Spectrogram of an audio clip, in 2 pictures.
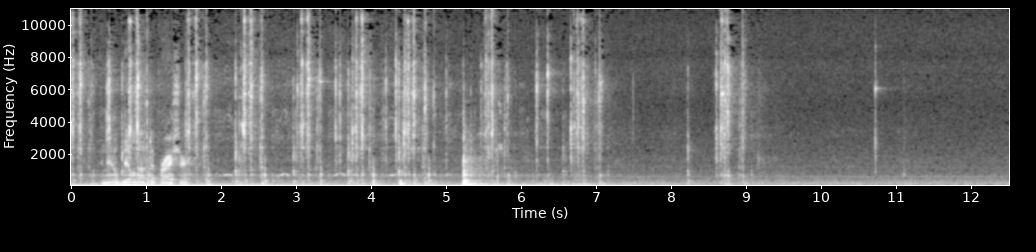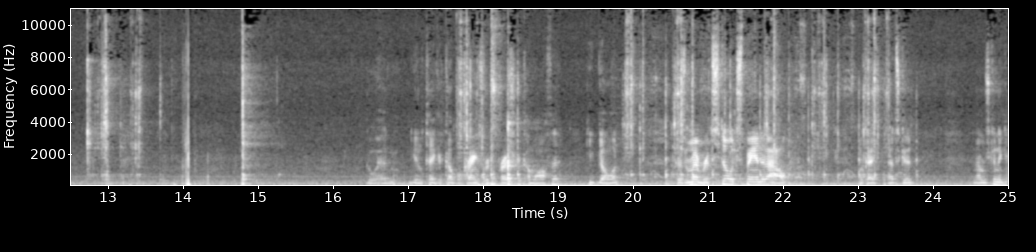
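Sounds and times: hand pump lever clicking: 0.0s - 7.3s, 17.6s - 18.7s, 19.9s - 23.9s.

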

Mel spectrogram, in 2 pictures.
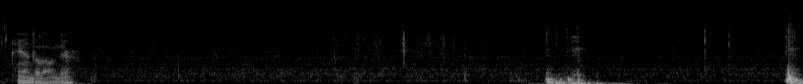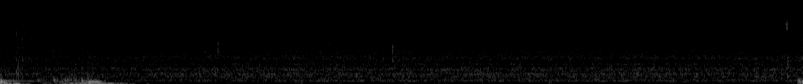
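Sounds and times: paper towel rustling: 0.6s - 6.3s
loud dull thumps: 5.4s - 6.2s, 7.9s - 8.2s.

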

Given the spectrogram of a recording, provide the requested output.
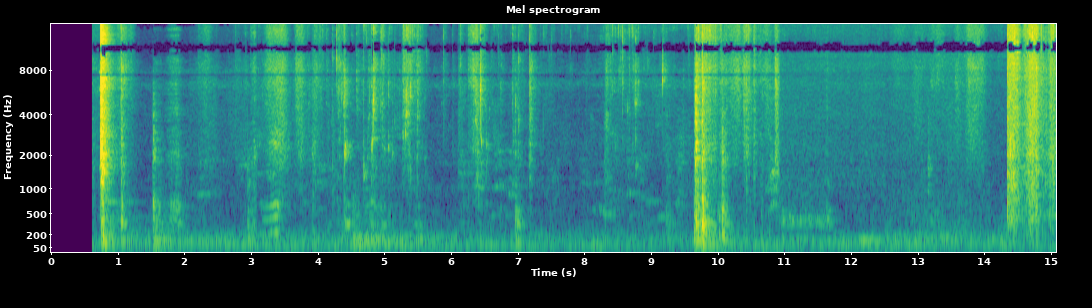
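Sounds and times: ingredients splashing into water: 4.1s - 10.0s.

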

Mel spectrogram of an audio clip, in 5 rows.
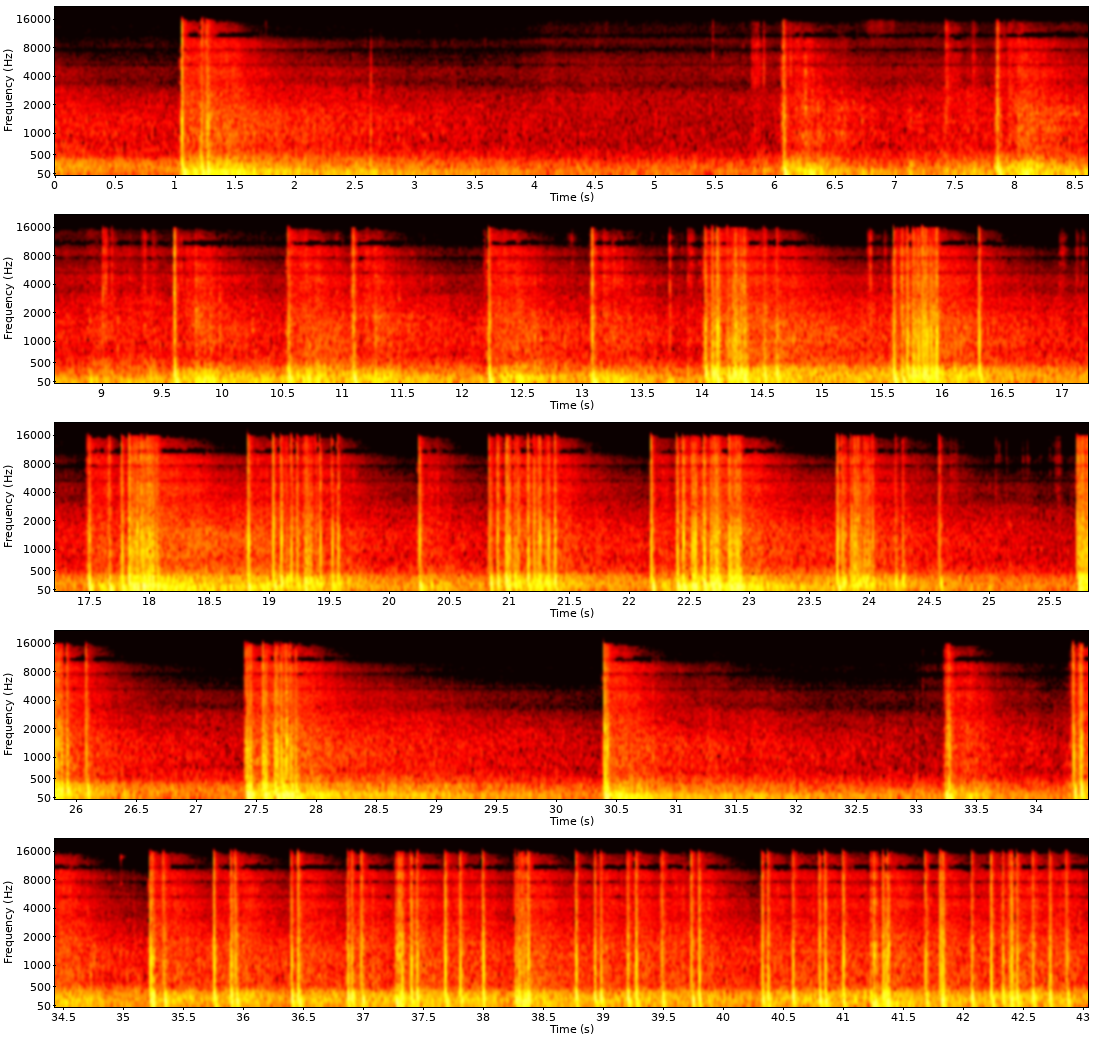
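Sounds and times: firework bursts: 0.0s - 26.6s, 30.2s - 43.0s
firework cracks: 5.4s - 26.4s, 30.4s - 43.0s.

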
